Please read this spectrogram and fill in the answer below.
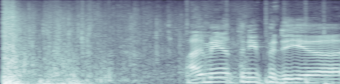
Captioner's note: ceiling crashes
